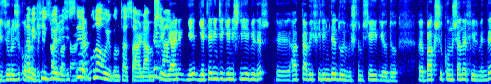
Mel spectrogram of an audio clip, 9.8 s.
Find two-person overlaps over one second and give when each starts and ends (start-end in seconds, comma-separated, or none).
0.5-1.9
